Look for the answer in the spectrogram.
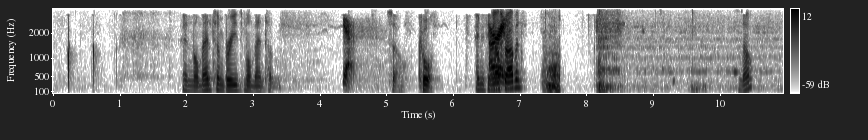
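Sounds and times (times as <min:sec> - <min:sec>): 
speech: 0:02.0 - 0:03.6, 0:04.4 - 0:07.6, 0:10.3 - 0:10.6
toilet flushing: 0:07.5 - 0:10.9.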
